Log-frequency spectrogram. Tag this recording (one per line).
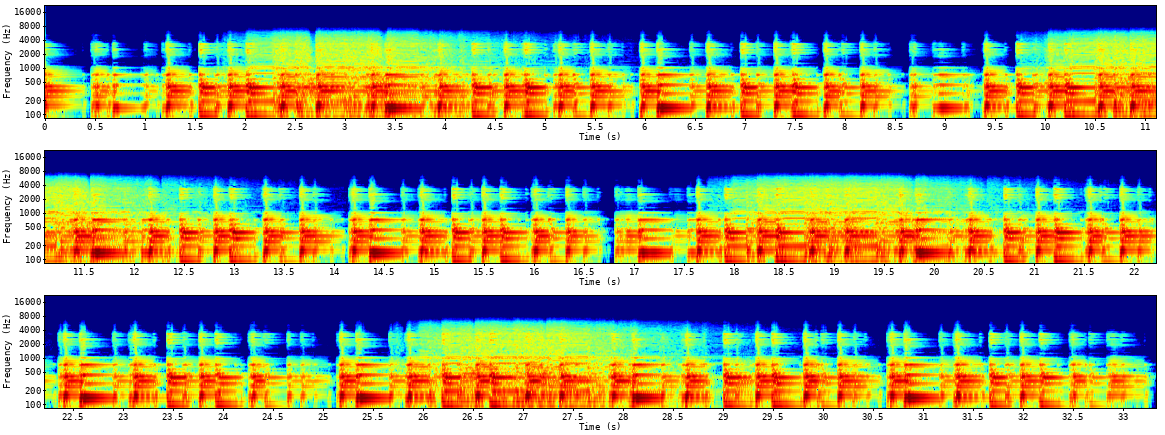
amp
amplifier
effect
electric-guitar
gate
gated
guitar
